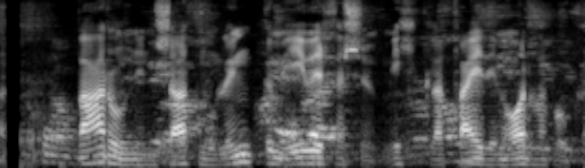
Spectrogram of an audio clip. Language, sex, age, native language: Icelandic, male, 13, Icelandic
